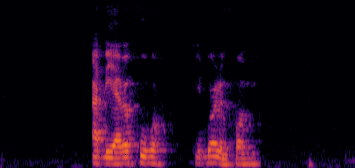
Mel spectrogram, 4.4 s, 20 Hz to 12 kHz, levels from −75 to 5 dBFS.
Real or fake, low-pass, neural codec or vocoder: fake; 10.8 kHz; codec, 44.1 kHz, 7.8 kbps, DAC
